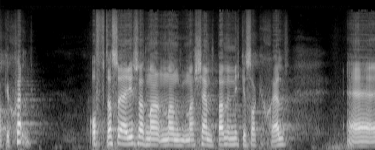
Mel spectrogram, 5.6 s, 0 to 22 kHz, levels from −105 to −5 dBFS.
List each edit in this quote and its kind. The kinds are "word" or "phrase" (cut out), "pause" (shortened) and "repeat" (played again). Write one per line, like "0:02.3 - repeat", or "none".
none

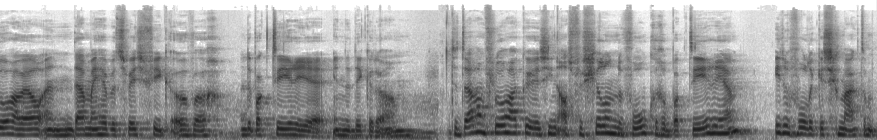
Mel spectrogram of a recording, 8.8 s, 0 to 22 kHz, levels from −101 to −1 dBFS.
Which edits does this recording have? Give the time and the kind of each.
0:02.4 - word

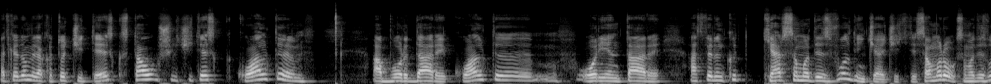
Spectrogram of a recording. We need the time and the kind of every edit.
0:07.5 - pause

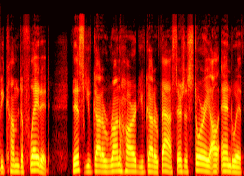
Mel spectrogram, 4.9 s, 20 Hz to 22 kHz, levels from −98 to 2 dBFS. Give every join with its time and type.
0:01.3 - word
0:01.7 - word
0:03.2 - word

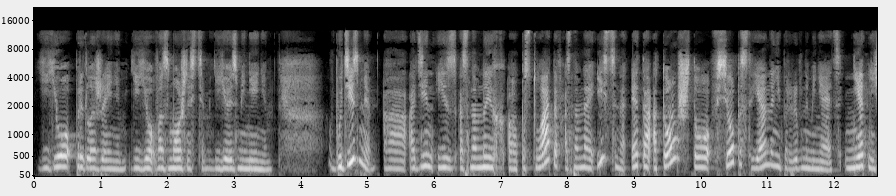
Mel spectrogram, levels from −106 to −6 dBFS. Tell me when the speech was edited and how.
0:05.2 - pause

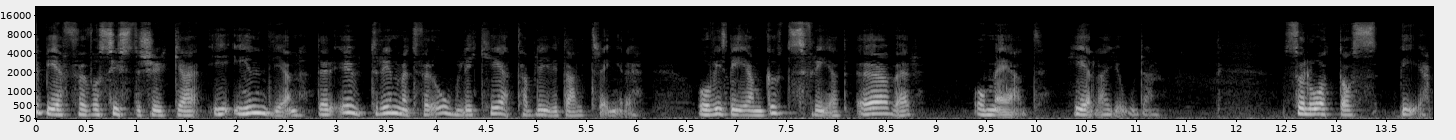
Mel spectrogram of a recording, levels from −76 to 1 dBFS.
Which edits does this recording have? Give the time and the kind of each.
0:06.9 - word

